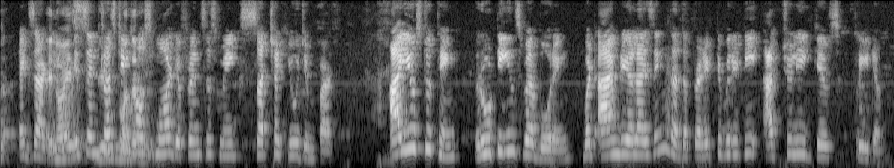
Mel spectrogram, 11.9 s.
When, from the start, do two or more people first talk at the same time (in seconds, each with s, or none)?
0.6 s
